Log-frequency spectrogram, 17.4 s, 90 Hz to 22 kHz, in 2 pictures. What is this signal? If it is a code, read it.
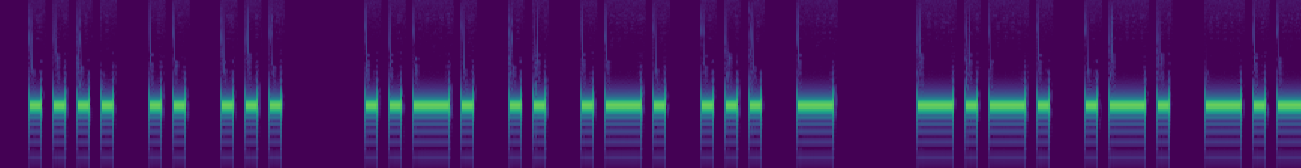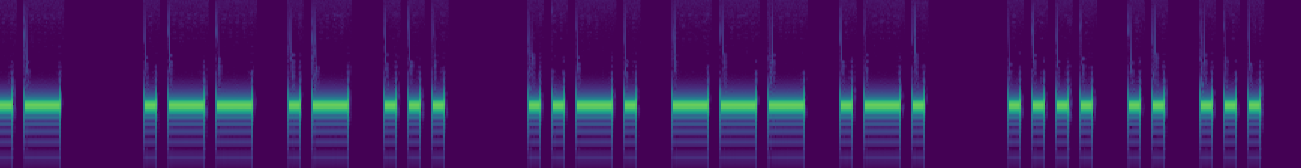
Morse code, heard as a keyed tone, about 15 wpm, 700 Hz. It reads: HIS FIRST CRY WAS FOR HIS
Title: Sentences from Top 1000 Words - Review Part 2 - 15wpm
